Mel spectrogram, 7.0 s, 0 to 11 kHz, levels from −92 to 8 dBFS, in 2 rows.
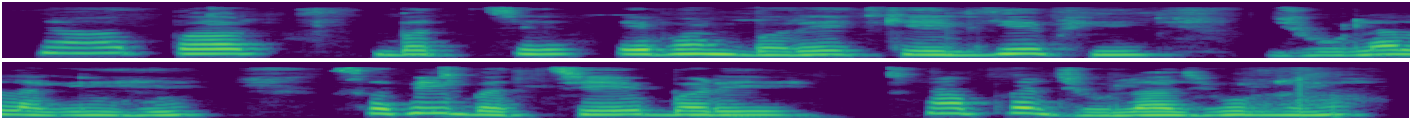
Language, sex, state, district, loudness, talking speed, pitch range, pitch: Hindi, female, Bihar, Saran, -19 LUFS, 160 wpm, 210-275 Hz, 230 Hz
